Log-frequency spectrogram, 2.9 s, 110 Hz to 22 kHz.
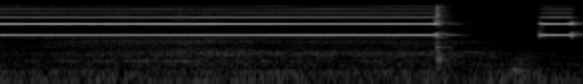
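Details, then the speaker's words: Arduino ammonia detector for a chicken coop (MQ135 sensor, 16x2 LCD, fan) with ammonia liquid placed near it: a continuous high-pitched buzzer sounds while the fan spins, then cuts off with a tick as the fan stops. Alarm for ammonia above threshold. "Nah, kondisinya adalah jika pembacaan gas amonia sangat tinggi di sekitar alat, tentu saja sistem dapat bekerja dengan sangat baik."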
